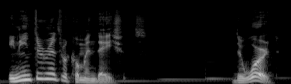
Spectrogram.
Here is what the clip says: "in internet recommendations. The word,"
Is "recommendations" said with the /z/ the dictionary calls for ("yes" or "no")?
no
